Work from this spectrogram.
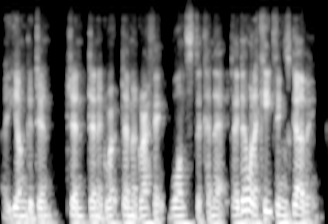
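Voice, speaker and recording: Low-voiced male interviewer. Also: level tone, fast. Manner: encouraging, many false starts. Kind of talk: casual interview.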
